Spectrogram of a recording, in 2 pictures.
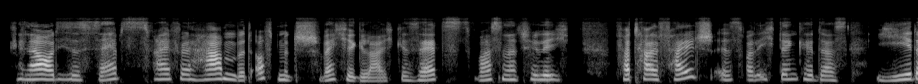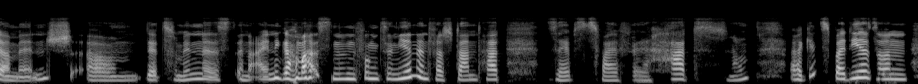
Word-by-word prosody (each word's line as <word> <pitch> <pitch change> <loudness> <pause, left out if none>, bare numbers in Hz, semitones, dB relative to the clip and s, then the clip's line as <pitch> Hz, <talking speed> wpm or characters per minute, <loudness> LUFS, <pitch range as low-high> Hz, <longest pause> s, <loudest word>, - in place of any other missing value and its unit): Genau, 230 -1 +7
dieses 225 -2 -7
Selbstzweifel 235 +1 -3
haben 235 0 +6
wird 190 0 -4
oft 265 -2 -3
mit 210 -4 -5
Schwäche 195 -1 0
gleichgesetzt, 180 +6 -3
was 205 +4 -3
natürlich 215 -1 -3 0.5
fatal 230 0 +2
falsch 285 +12 +1
ist, 210 +1 -10
weil 210 0 -5
ich 235 - -8
denke, 235 -1 -4
dass 200 -2 -5 0.3
jeder 215 +7 +1
Mensch, 185 - -2
ähm, 190 -1 -5
der 210 -2 -1
zumindest 220 +5 -4
'nen - - -5
einigermaßen 260 -2 +4
funktionierenden 270 - +2
Verstand 215 0 -2
hat, 225 0 +3 0.4
Selbstzweifel 195 -2 -7
hat, 245 - 0 0.3
ne? 200 +7 -8 0.4
Aber - - -1
gibt's 440 +5 -5
bei 255 -2 +4
dir 305 +4 +8
so 245 - -4
'n 240 -1 +1
225 Hz, 120 wpm, -22 LUFS, 200-245 Hz, 0.5 s, dir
